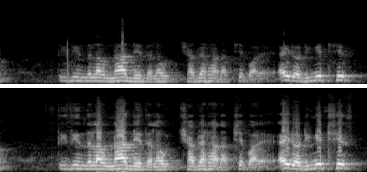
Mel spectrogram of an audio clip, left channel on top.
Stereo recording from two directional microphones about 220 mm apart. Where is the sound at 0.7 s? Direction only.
15° right (ahead or behind).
